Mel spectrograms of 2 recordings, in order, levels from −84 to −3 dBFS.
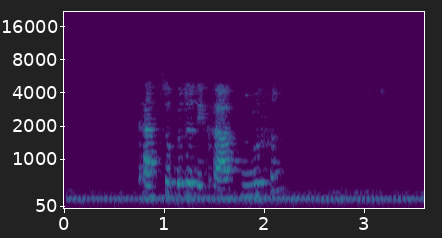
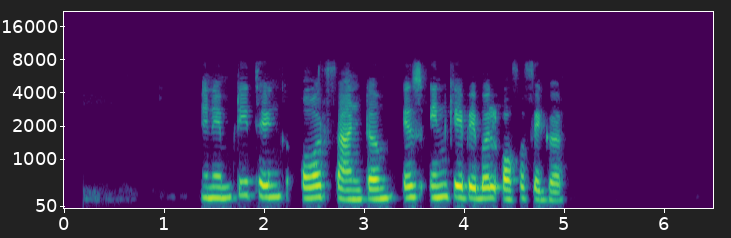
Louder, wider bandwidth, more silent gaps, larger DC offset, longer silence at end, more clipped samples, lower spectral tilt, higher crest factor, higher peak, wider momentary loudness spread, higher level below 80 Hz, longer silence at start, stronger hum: second, -51 LUFS vs -18 LUFS; first, 16 kHz vs 7.8 kHz; neither; neither; second, 0 s vs 1.5 s; neither; second, -5 dB/octave vs -6.5 dB/octave; about the same, 22 dB vs 18 dB; second, -32 dBFS vs -2 dBFS; first, 19 LU vs 8 LU; second, under -90 dBFS vs -64 dBFS; second, 0.05 s vs 1.4 s; neither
